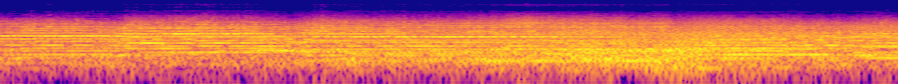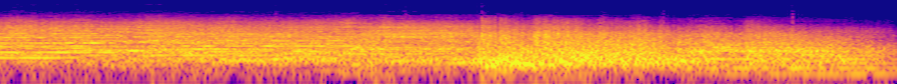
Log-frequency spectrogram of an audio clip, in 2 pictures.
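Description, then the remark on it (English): Loud, dramatic music from the movie trailer for Mysterious Island, with sustained brassy orchestral chords throughout, swelling into a crashing, explosive burst near the end, then trailing off. No voices. “That was the trailer to Mysterious Island, as you heard.”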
